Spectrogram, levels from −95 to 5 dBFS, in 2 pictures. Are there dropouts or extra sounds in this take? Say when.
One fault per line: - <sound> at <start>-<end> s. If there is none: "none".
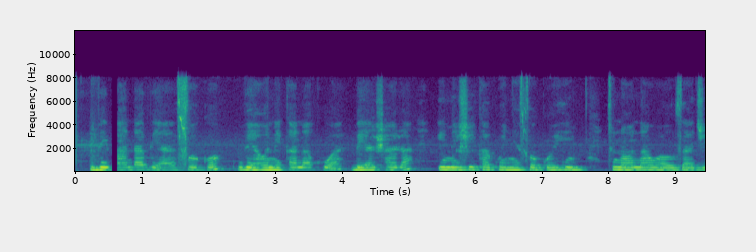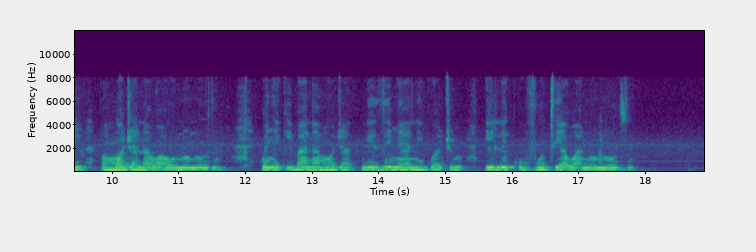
- dropout at 0.5-0.6 s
